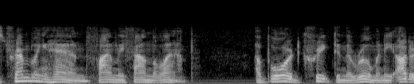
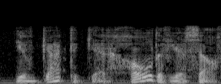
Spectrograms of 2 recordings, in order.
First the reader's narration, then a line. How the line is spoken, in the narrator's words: he muttered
